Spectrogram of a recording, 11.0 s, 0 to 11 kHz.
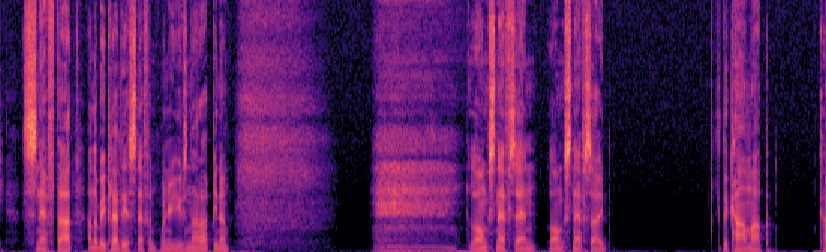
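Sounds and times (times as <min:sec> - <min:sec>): man breathing into microphone: 0:03.2 - 0:06.2.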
